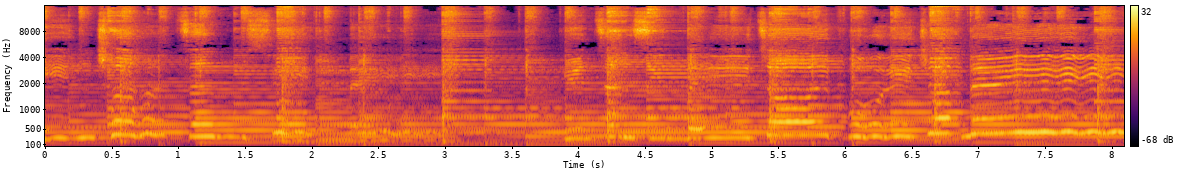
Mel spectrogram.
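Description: A woman singing a pop ballad into a microphone, accompanied on guitar. She ends on a long held note with vibrato.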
